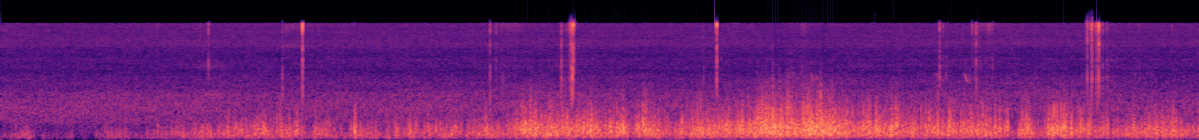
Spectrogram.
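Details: Steady wind rumble and broadband outdoor noise, with a few faint clicks and no clear animal calls.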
